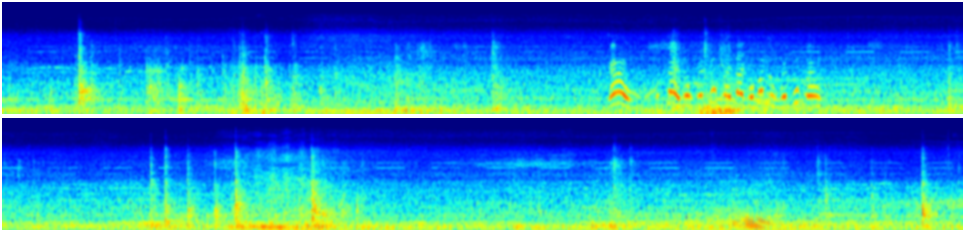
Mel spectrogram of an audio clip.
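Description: An excavator's metal bucket clanks and scrapes against dirt.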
